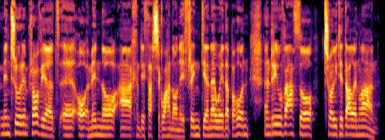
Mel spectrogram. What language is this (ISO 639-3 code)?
cym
